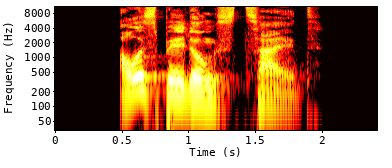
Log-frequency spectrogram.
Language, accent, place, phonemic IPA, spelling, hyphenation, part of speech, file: German, Germany, Berlin, /ˈaʊ̯sbɪldʊŋsˌt͡saɪ̯t/, Ausbildungszeit, Aus‧bil‧dungs‧zeit, noun, De-Ausbildungszeit.ogg
- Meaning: apprenticeship (condition of, or the time served by, an apprentice)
